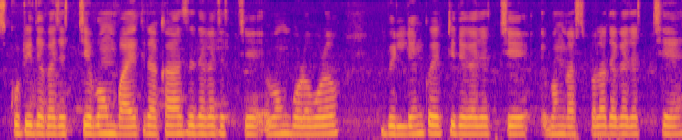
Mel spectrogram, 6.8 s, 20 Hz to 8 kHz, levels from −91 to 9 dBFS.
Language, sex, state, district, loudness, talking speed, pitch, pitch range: Bengali, female, Assam, Hailakandi, -15 LUFS, 185 wpm, 175 Hz, 170-180 Hz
